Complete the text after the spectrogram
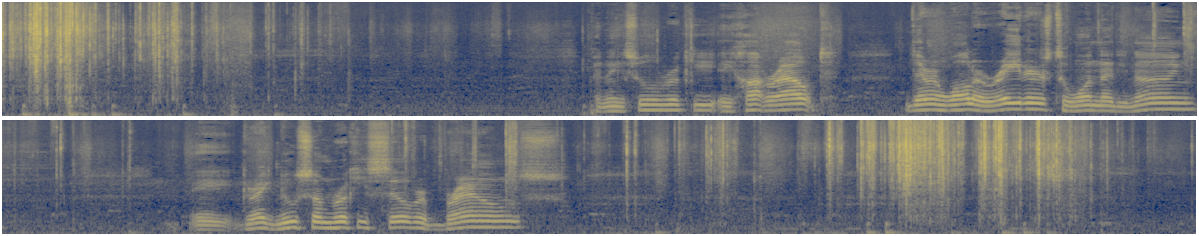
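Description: A foil wrapper crinkles close by.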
